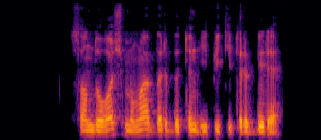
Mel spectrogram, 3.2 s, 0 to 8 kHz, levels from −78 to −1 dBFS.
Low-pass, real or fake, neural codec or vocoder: 7.2 kHz; real; none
